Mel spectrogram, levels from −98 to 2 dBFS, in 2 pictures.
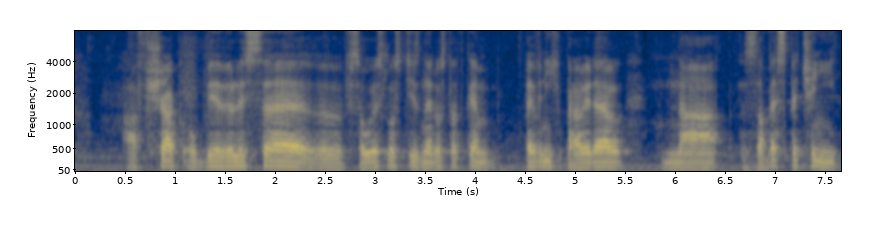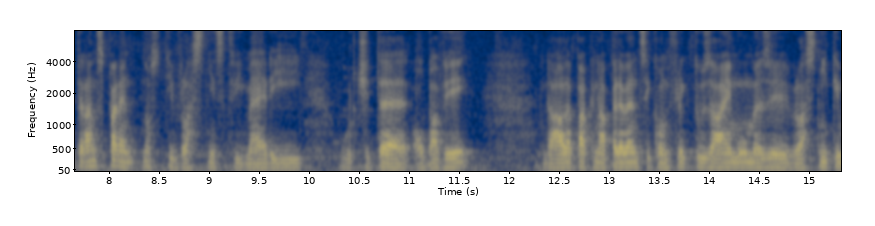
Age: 30-49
